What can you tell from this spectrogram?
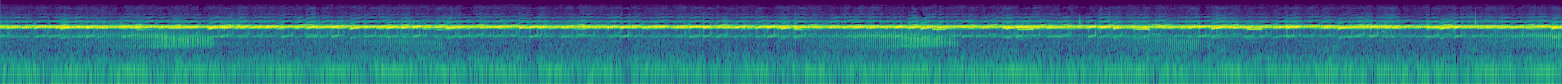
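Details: Early-year night at a frog pond with a steady shrill chorus of spring peepers, high peeps blending into constant ringing, while lower rasping trills surface four times, roughly every three to four seconds.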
